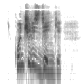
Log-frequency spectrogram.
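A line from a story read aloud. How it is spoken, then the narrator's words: Louder, angrier than intended. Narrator (Russian): сказала она погромче, более сердито, чем ей хотелось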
